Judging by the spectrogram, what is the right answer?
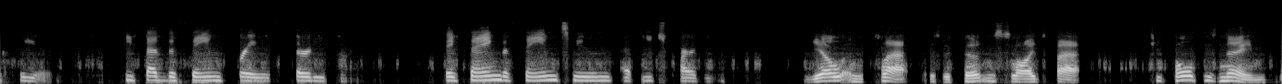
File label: Street microphone sample; GN Jabra Elite 7 Pro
